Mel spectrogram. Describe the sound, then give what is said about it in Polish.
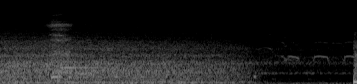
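A train passes during the Sopot Literary Festival 2022 in Sopot with a loud, steady roaring rumble that suddenly drops off near the end, leaving a quieter background with faint high bird chirps. No one speaks. “E, słychać ptaki, przejeżdżające pociągi”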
